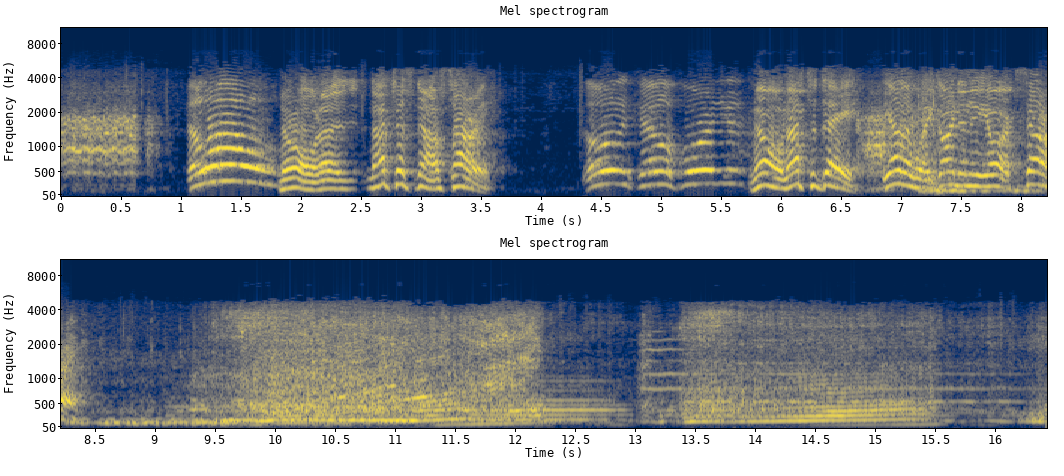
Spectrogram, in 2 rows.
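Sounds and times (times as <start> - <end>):
speech: 1.1 - 3.7, 4.4 - 8.5
car engine accelerating back onto road: 7.2 - 16.4.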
